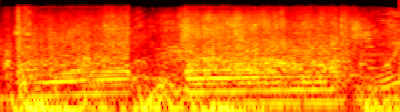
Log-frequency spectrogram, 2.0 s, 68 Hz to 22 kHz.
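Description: Hyundai Elantra N's 2.0-litre turbocharged four-cylinder revving hard under acceleration. Its pitch climbs, breaks off briefly about two-thirds of a second in as it shifts up, then climbs again until a second shift near the end.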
